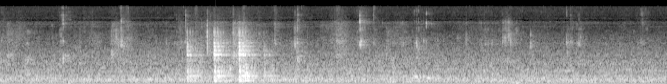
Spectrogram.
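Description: A person chewing a fried pakoda fritter: soft, wet mouth sounds and small clicks, with a louder bite about two seconds in.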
